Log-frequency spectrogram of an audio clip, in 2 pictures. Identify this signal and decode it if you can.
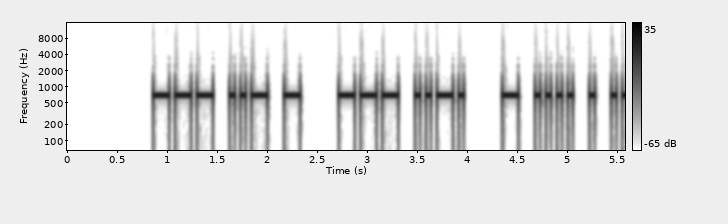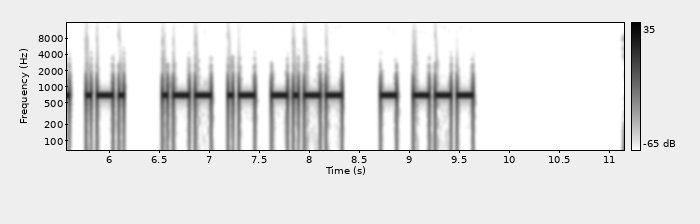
Morse code, heard as a keyed tone, about 22 wpm, 700 Hz. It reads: OUT OF THEIR WAY TO
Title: Sets of 5 Words Encore2 22wpm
